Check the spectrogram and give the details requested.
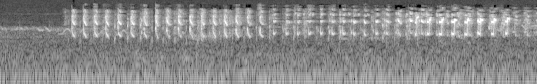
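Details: Pet blue opaline and parblue opaline lovebirds in Pakistan: after a brief soft tone, a fast run of shrill, sharp chirps repeats about three times a second, loud and steady, turning thinner and higher toward the end.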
